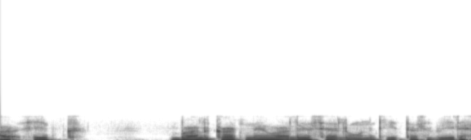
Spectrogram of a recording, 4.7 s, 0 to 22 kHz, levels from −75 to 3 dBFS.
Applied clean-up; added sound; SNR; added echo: neural mask model Resemble Enhance denoiser.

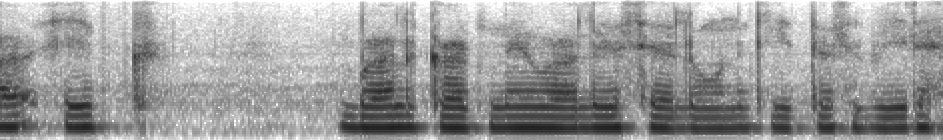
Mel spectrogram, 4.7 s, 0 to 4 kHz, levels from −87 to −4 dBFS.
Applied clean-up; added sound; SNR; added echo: none; none; none; none.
